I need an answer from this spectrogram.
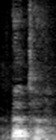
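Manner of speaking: "better" with a crisp T and no final R; British T. Shown as a demonstration. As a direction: sound the T in "better", leave off the R. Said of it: "the British would say".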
